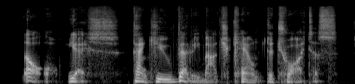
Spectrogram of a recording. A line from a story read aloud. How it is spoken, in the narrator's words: said Nobby bitterly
